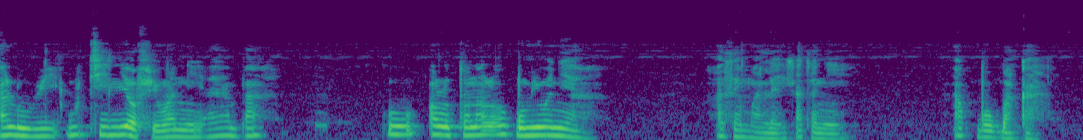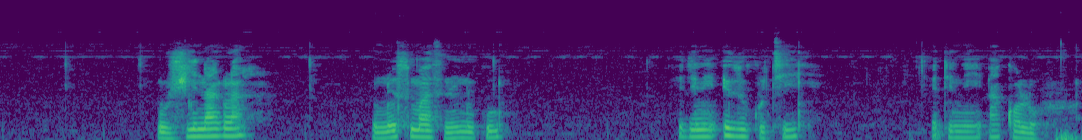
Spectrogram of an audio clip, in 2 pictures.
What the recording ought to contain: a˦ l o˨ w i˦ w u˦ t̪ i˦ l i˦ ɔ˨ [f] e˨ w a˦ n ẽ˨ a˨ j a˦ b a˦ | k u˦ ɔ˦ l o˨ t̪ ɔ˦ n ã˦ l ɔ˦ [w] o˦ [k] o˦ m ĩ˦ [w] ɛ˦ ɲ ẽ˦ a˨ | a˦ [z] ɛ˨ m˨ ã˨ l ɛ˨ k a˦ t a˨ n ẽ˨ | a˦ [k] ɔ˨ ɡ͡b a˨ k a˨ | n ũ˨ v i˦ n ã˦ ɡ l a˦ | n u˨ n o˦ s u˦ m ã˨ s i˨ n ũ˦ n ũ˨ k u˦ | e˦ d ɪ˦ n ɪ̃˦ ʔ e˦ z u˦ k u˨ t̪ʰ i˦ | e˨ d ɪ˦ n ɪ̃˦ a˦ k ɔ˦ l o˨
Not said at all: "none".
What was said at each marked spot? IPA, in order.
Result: f, w, k͡p, w, z, k͡p

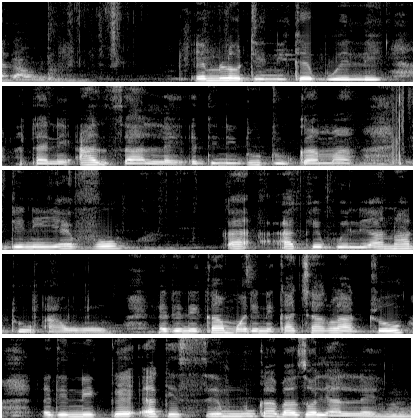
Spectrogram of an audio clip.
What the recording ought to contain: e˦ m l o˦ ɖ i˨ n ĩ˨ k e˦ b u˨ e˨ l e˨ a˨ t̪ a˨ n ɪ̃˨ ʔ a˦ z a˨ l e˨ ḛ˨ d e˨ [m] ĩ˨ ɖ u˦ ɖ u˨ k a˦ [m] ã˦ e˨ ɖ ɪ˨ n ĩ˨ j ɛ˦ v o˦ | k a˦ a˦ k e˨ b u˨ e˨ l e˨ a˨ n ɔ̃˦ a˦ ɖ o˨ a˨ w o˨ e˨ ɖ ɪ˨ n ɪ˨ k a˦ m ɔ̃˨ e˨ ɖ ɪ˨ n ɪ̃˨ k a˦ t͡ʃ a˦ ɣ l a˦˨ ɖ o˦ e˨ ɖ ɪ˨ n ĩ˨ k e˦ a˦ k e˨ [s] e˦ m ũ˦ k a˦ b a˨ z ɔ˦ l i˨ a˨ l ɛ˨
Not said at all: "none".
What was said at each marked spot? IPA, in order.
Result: n, m, s

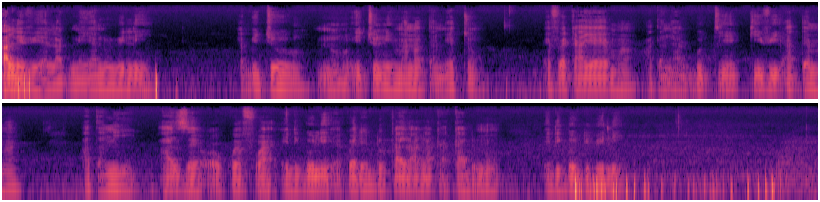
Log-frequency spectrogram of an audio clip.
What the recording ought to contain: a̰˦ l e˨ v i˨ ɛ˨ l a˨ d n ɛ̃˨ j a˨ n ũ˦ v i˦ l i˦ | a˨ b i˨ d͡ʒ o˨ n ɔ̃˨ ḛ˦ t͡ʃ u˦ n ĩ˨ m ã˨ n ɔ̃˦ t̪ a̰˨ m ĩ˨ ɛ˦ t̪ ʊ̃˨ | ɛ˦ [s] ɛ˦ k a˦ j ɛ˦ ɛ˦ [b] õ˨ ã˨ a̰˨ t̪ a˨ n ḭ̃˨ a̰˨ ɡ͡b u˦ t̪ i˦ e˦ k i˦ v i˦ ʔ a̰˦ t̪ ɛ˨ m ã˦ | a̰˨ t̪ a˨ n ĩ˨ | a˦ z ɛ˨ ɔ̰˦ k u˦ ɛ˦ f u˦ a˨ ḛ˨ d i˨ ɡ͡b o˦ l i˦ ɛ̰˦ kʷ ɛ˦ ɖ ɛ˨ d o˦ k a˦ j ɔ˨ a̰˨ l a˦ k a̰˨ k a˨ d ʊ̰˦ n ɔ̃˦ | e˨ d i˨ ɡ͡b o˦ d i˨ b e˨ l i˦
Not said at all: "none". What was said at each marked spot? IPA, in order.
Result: f, m

